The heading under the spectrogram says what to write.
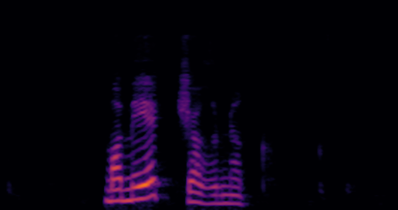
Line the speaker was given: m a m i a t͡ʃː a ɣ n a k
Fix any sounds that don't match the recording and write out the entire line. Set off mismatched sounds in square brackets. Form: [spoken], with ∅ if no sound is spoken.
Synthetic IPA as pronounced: m a m i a t͡ʃː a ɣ n a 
